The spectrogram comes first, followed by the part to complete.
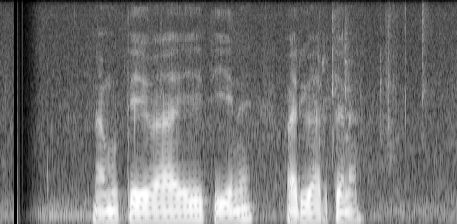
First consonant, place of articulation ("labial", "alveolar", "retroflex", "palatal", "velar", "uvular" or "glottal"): alveolar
